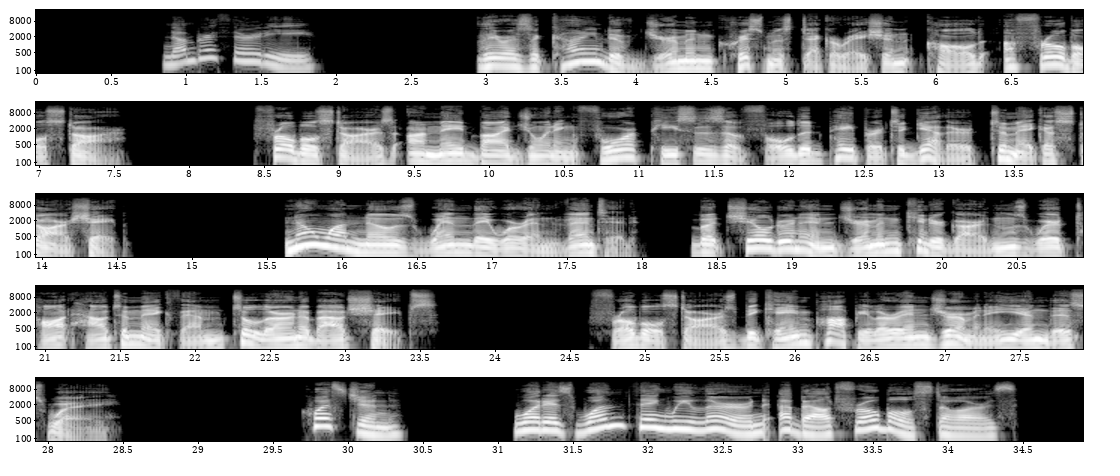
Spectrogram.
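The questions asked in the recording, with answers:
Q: What is one thing we learn about Froebelstars?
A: Children in German kindergartens learned to make them to learn about shapes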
